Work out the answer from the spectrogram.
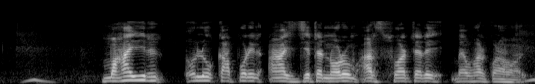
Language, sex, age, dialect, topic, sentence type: Bengali, male, 25-30, Northern/Varendri, agriculture, statement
